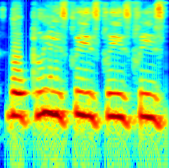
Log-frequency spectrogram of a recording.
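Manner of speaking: high, loud mock pleading; begging neighbor. Neighbor begging to see the baby, high whiny pleading. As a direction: beg like a kid who won't quit. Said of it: "she says".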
